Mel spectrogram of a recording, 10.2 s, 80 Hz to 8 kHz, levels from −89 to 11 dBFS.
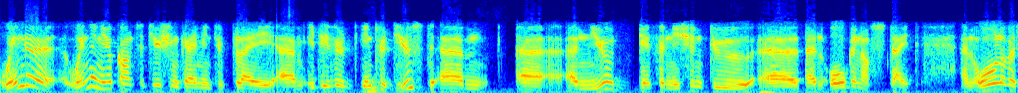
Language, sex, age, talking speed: English, male, 40-59, 160 wpm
